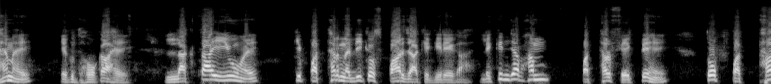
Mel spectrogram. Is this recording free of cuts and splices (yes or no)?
yes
